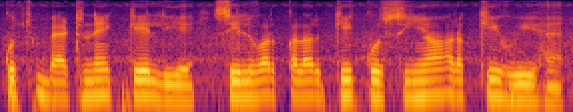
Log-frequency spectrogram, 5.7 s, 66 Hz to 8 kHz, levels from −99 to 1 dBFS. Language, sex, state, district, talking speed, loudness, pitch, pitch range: Hindi, male, Uttar Pradesh, Shamli, 115 wpm, -16 LUFS, 125 Hz, 115-130 Hz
